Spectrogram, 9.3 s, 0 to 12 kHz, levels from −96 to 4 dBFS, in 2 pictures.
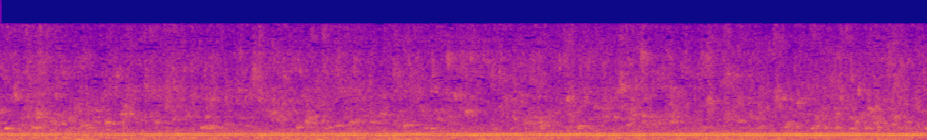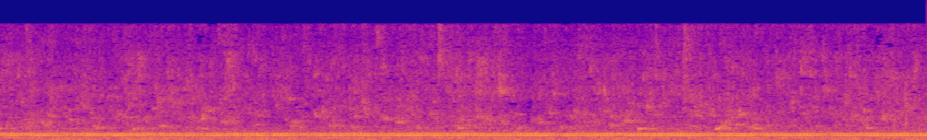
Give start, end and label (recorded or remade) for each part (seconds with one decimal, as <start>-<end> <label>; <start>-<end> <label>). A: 0.0-9.3 recorded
